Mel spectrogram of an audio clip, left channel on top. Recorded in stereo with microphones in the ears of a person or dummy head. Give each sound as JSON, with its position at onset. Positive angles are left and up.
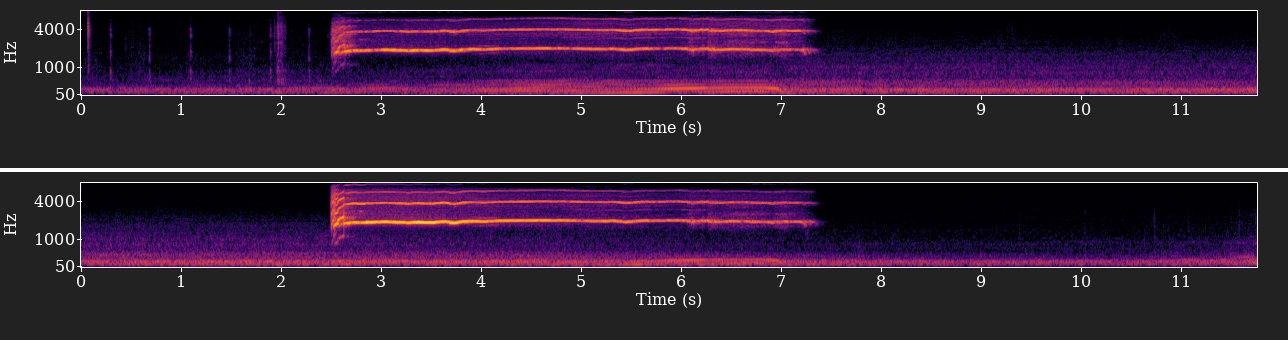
{"t": 2.5, "sound": "a scream", "side_deg": -60, "distance_m": 2.5}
